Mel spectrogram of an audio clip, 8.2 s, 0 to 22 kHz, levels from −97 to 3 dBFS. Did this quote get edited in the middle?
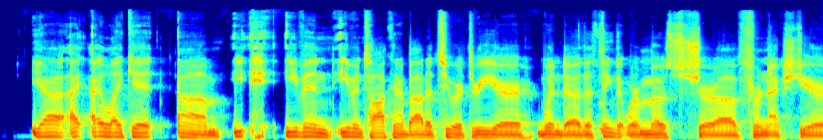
no; 0 cuts

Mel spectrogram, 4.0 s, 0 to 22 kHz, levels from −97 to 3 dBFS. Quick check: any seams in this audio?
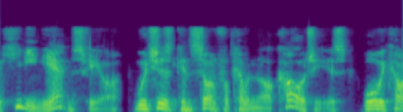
yes; 3 cuts; at 1.2 s, 1.7 s, 2.3 s

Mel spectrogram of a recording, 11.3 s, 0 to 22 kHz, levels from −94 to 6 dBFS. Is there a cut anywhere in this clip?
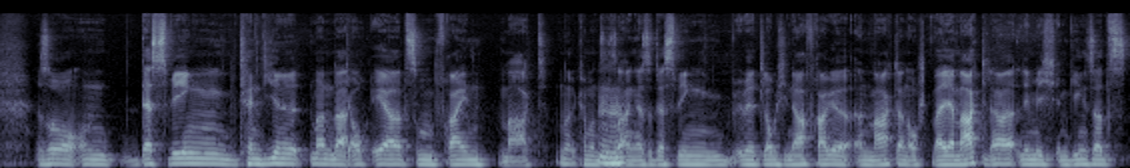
yes; 2 cuts; at 3.5 s, 9.2 s

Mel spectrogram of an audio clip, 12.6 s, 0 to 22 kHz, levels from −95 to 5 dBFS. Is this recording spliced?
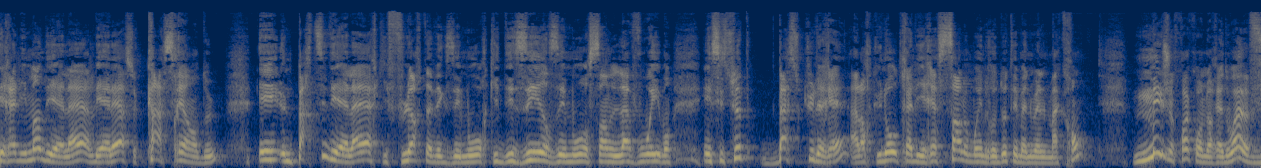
no; 0 cuts

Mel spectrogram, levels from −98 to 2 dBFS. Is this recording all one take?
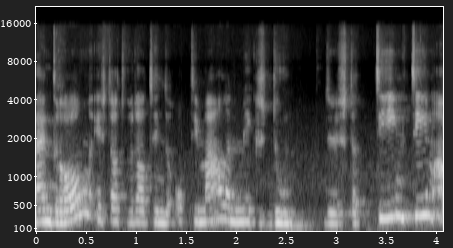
no; 1 cut; at 2.8 s

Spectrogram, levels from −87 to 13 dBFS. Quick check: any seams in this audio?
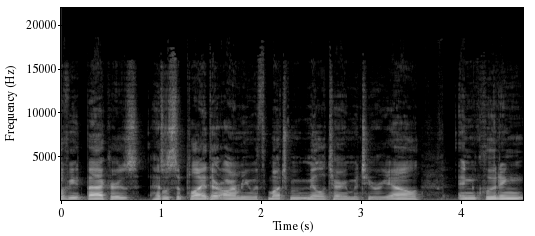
yes; 1 cut; at 1.0 s

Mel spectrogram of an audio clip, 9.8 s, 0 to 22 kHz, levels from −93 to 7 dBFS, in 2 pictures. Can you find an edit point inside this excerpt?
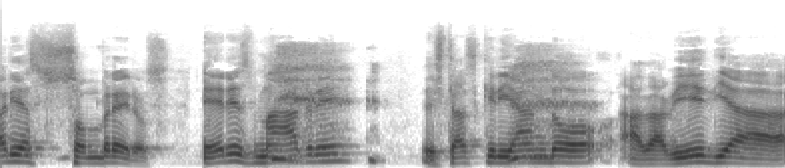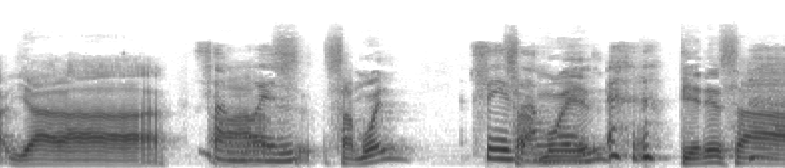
yes; 4 cuts; at 1.2 s, 3.9 s, 6.1 s, 7.6 s

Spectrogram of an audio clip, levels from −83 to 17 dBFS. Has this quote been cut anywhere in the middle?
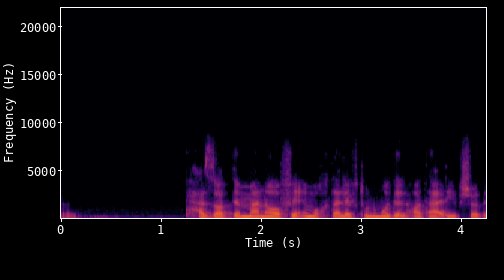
no; 0 cuts

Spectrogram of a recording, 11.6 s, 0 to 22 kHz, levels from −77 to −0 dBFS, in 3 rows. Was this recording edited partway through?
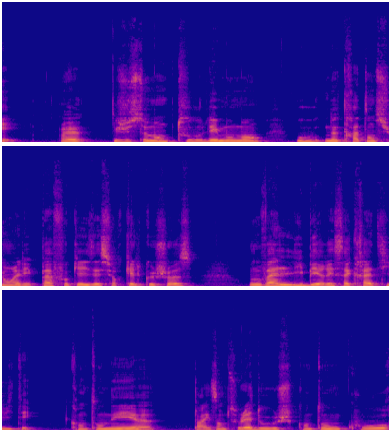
no; 0 cuts

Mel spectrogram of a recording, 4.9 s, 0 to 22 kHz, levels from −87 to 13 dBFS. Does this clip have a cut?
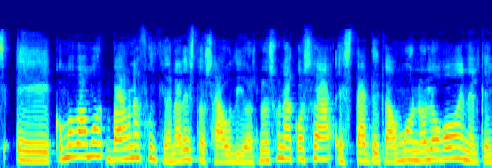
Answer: no; 0 cuts

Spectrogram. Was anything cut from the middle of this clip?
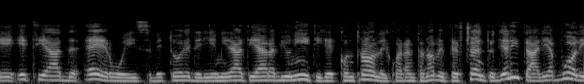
no; 0 cuts

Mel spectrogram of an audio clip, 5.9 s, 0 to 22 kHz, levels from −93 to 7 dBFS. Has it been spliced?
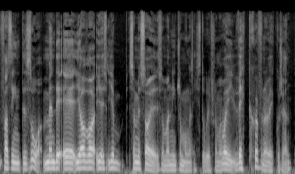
yes; 4 cuts; at 2.1 s, 3.6 s, 3.9 s, 4.4 s

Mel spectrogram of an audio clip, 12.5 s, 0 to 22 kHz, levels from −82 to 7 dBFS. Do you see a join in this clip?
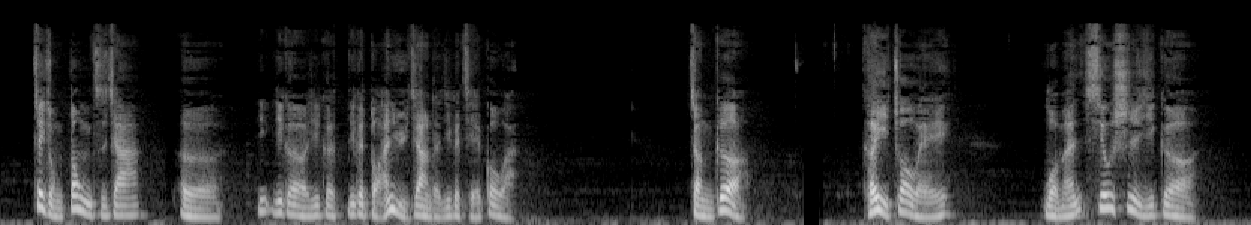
yes; 1 cut; at 1.6 s

